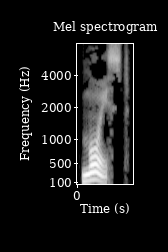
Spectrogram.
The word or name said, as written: moist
